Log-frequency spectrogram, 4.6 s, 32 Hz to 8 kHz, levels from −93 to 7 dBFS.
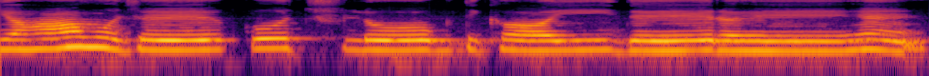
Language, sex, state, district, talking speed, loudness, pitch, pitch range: Hindi, male, Madhya Pradesh, Katni, 105 wpm, -16 LUFS, 215 Hz, 205-225 Hz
